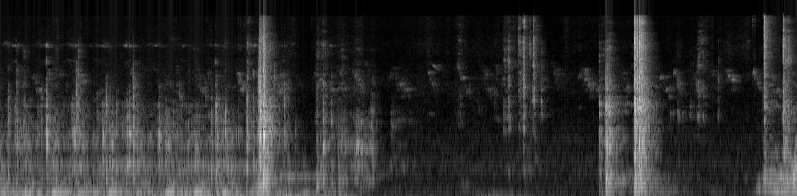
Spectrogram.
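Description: A Stampin' Up mini die-cutting machine cranking paper through, with a rapid ratcheting, clicking mechanical rhythm up close, then a pause and a few scattered clunks and knocks.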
